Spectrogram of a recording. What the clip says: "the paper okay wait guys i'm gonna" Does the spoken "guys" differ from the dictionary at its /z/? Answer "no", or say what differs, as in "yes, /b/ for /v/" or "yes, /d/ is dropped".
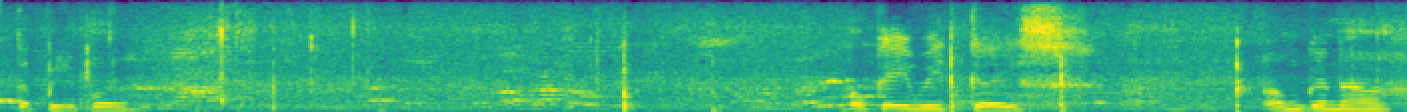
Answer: yes, /s/ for /z/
